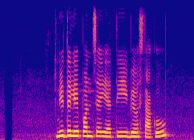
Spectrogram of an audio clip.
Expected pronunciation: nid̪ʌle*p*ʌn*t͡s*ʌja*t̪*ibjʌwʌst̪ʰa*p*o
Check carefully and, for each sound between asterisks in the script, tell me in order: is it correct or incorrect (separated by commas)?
correct, correct, correct, incorrect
